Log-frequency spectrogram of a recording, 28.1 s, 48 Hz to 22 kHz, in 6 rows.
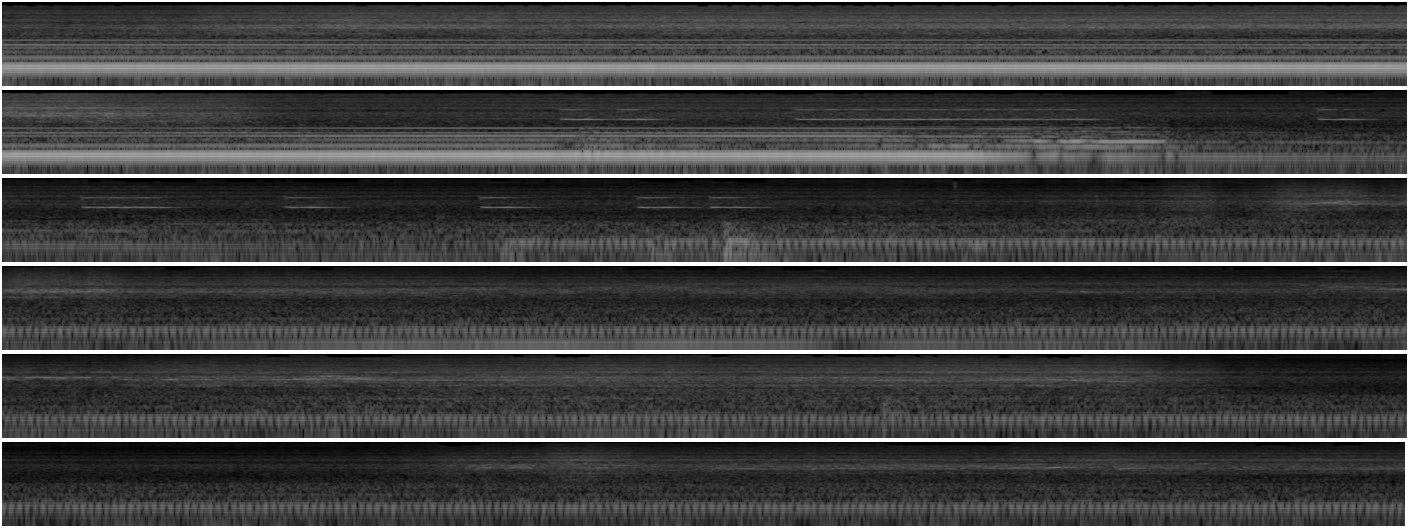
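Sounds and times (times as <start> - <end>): low hum with airy hiss: 0.0 - 28.0
short electronic beeps: 6.6 - 8.3.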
